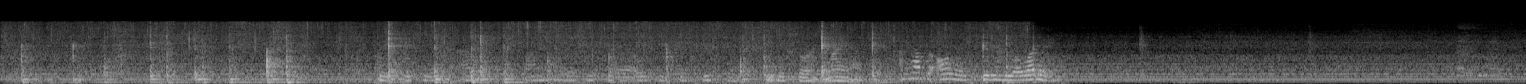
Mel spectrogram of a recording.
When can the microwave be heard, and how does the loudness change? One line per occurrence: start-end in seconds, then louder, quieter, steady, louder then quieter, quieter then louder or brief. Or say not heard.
0.0-15.2 steady.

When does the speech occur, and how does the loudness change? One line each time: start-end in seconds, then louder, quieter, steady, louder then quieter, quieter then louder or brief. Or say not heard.
3.8-10.7 louder.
